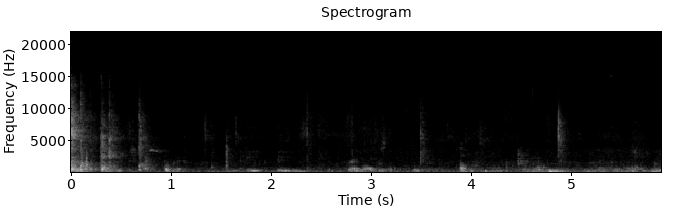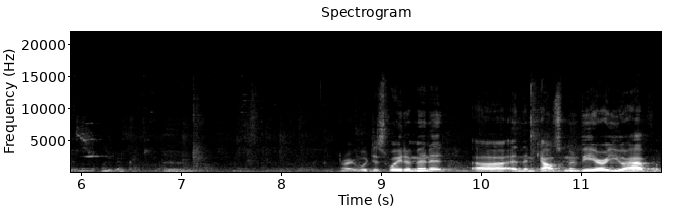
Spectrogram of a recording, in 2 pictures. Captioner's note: applause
